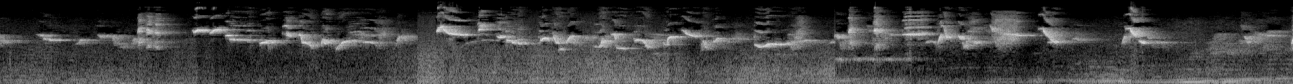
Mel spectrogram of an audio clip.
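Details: Masteran song of a white-rumped shama, used for training cage birds: a long, lively medley of sharp whistles, rapid chips and buzzy trills, delivered in dense bursts with brief gaps.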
